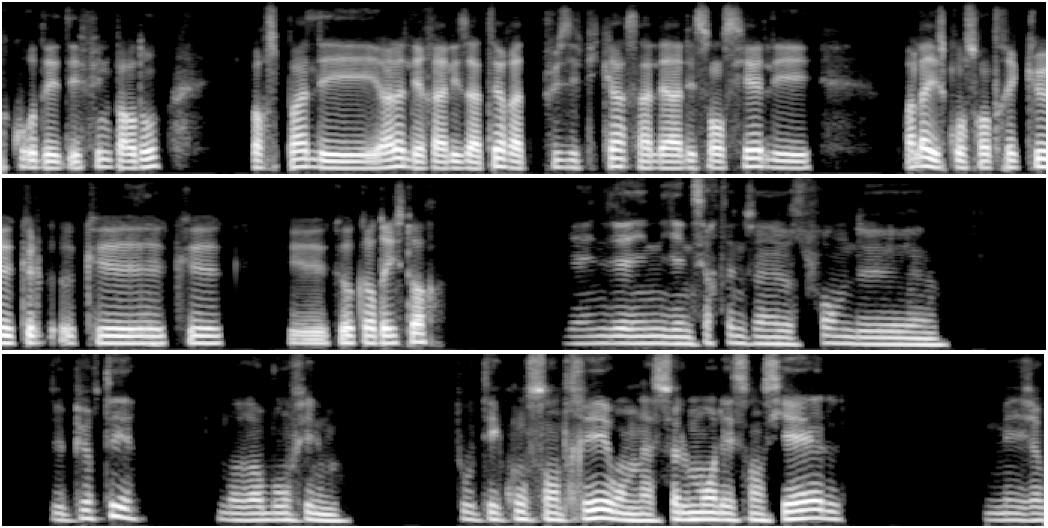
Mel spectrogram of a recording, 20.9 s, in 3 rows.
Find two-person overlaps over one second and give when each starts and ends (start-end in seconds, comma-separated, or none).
none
